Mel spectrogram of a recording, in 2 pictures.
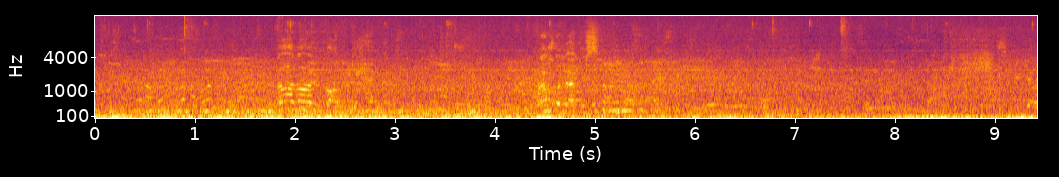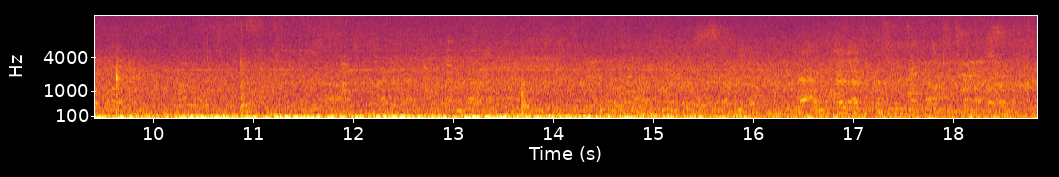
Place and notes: Sint-Jans-Molenbeek, Belgium - A station is also a meeting place
A train station is also a meeting spot, another use of a quay, in this case, the train sound is from a further track, but can be heard a group of young people just sitting there to chat : meeting just there before heading together somewhere. The end-of-track repeated sounds are from the uplifting escalator to the quiet hall.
